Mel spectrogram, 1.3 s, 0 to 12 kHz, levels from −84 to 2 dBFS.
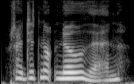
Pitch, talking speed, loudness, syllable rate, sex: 215 Hz, 265 wpm, -16 LUFS, 5.3 syllables/s, female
